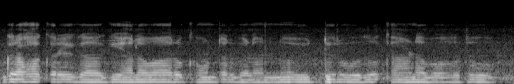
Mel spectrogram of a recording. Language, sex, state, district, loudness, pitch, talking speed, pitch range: Kannada, male, Karnataka, Bangalore, -19 LUFS, 110 Hz, 70 wpm, 105-115 Hz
